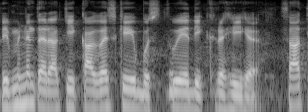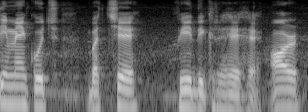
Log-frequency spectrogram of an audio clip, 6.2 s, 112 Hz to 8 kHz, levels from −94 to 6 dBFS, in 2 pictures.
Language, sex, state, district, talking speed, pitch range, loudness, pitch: Hindi, male, Assam, Kamrup Metropolitan, 175 wpm, 120-140 Hz, -18 LUFS, 130 Hz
